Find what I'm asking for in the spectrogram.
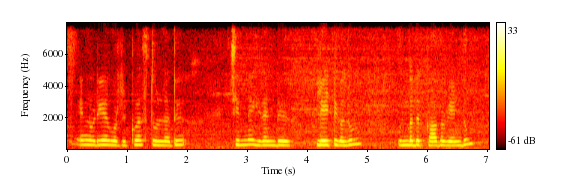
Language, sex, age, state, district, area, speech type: Tamil, female, 18-30, Tamil Nadu, Krishnagiri, rural, spontaneous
